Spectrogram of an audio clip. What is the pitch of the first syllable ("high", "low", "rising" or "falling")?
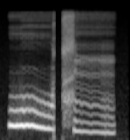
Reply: falling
